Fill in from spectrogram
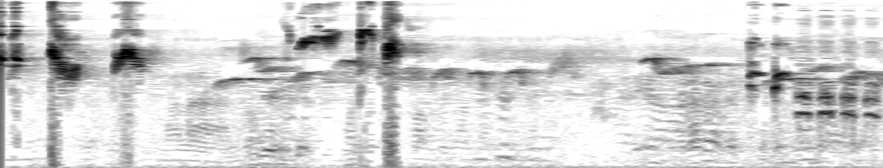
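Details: Orange-headed thrush at Kesamben, performing a 'goyang inul' dance: loud sharp high notes, then thin wavering whistles and a quick chattering flourish at the close.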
